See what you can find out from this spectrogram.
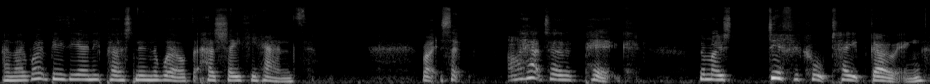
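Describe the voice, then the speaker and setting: A woman with an English accent speaks in a dark, mellow tone, somewhat breathy. She leaves long, frequent pauses. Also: medium pitch for a woman, lively intonation, fairly slow pace. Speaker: papercraft tutorial maker. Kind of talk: tutorial. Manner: casual, chatty. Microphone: close to mic, audible breathing.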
